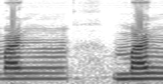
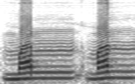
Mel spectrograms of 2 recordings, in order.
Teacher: অনেকে ইকফার গুন্না করার সময় এইভাবে করে যে মান মান বাংলাতে নয়ের উচ্চারণ করে, মূলত ইকফার গুন্না করার সময় অনস্কারের উচ্চারণ হবে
